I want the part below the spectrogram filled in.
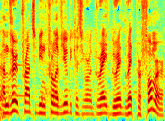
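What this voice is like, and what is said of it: Non-native accent in English. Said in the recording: “mon accent magnifique en interview”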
